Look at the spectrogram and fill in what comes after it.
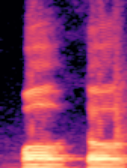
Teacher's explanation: और वॉइसलेस क्या होता है, वॉइसलेस साउंड्स में क्या होता है कि produced when the vocal cords are apart, दोनों वोकल कॉर्ड्स दूर दूर है, दूर है और हवा उसमें से गुजर रही है, तो कोई वाइब्रेशन ज्यादा होता नहीं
